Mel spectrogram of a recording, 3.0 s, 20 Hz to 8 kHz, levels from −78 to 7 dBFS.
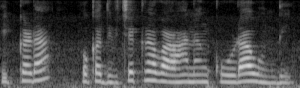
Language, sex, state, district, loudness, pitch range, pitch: Telugu, female, Telangana, Adilabad, -17 LUFS, 230-275 Hz, 245 Hz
